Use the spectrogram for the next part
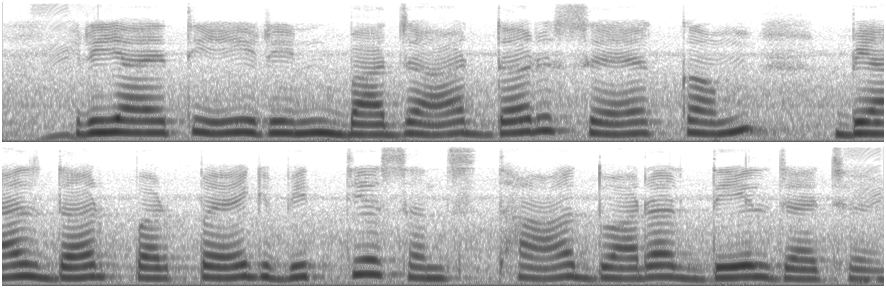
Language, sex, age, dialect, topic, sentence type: Maithili, female, 18-24, Eastern / Thethi, banking, statement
